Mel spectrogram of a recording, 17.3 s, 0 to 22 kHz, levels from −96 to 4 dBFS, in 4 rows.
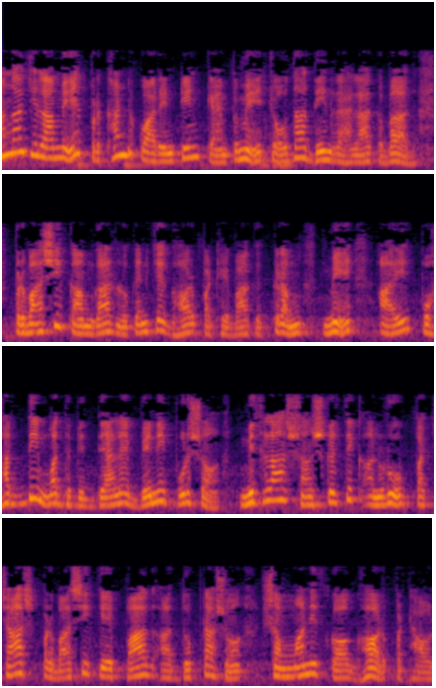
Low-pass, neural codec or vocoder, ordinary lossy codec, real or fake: none; none; none; real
